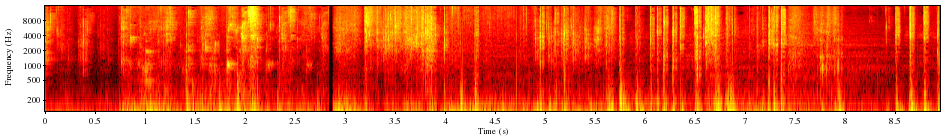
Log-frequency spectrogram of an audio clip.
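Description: Close-miked ASMR food-preparation sounds: a spoon scraping and scooping creamy penne in a glass baking dish, then, after a cut about three seconds in, raw bacon slices being pulled apart and laid out on a cutting board. It is full of sharp clicks, knocks and low thuds.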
